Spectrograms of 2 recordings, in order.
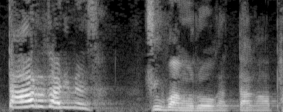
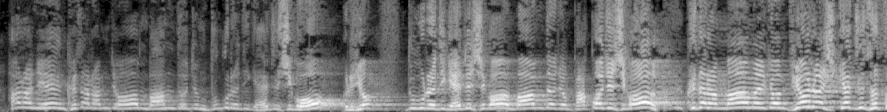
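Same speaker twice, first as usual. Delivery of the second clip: high, loud pleading, swelling to a shout; pleading prayer; 10 semitones higher, 13 dB louder than usual. Shown as a demonstration. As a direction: beg God to change that person's heart. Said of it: "이렇게 하나님한테 막 그래요". (간절히 매달리는 기도)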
